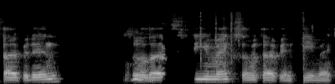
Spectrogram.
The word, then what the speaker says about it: Phemex: So How do you spell that one? Femex, that's PHEMEX.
